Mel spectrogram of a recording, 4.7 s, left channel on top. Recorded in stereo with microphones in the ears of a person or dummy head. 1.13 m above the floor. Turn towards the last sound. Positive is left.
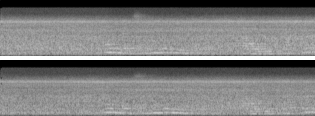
turn(degrees=25)  # may be behind; listen again after turning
